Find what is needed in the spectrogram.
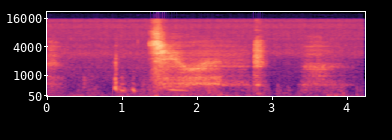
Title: First Sneeze Video (F)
